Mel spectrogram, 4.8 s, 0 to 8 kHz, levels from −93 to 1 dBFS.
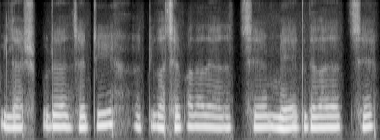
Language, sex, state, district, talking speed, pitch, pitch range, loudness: Bengali, female, Tripura, Unakoti, 115 wpm, 195 Hz, 190-205 Hz, -14 LUFS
